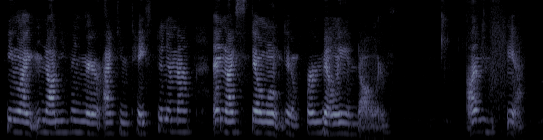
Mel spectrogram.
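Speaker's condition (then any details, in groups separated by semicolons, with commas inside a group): Brain injury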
